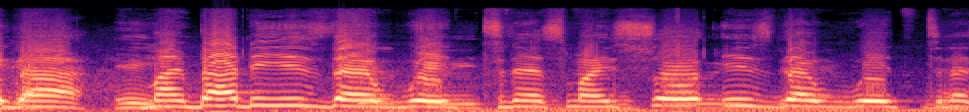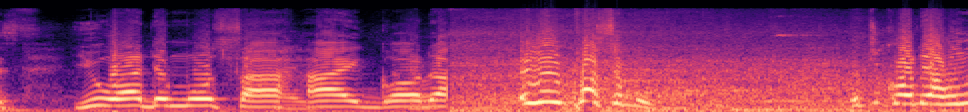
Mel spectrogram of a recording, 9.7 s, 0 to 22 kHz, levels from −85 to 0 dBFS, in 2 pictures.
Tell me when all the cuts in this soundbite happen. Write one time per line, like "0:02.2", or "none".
0:07.2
